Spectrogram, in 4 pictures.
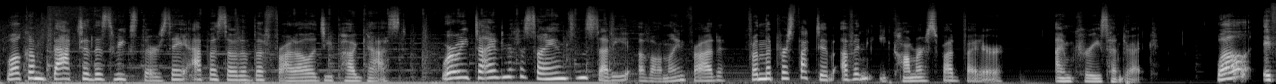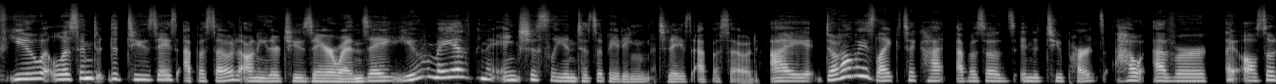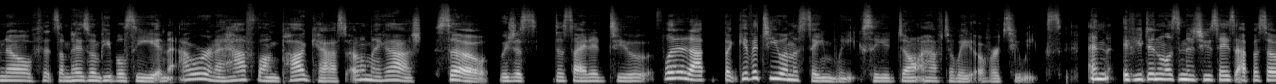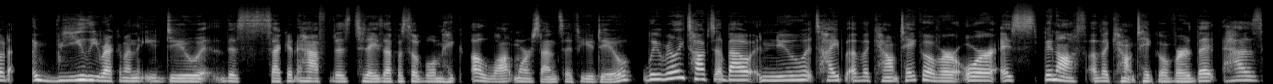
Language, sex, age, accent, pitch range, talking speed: English, female, 20-39, American, 150-210 Hz, 185 wpm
